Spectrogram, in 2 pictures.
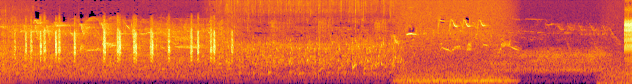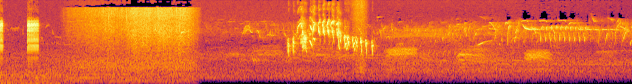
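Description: A string of wildlife sounds. It opens with quick chirping calls at about four a second. About nine and a half seconds in comes a corncrake's call, two short harsh rasps, and more bird calls follow near the end.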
